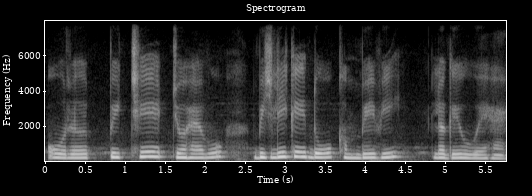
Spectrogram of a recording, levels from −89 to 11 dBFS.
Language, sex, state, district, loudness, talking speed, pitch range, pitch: Hindi, female, Himachal Pradesh, Shimla, -15 LUFS, 135 wpm, 215-255 Hz, 235 Hz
